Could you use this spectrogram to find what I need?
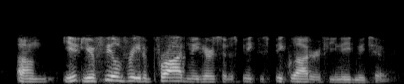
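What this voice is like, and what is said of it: Slightly hoarse voice. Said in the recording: “I'm just maybe a little bit hoarse ... I'm just a little in the throat, a little hoarse.”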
